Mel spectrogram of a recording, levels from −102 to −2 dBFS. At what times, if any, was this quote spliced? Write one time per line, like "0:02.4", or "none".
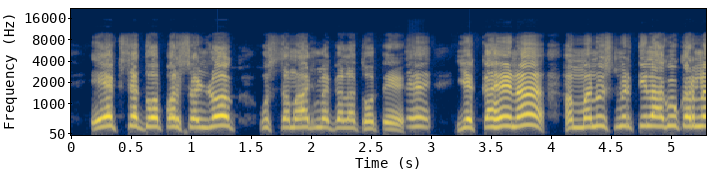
0:02.9

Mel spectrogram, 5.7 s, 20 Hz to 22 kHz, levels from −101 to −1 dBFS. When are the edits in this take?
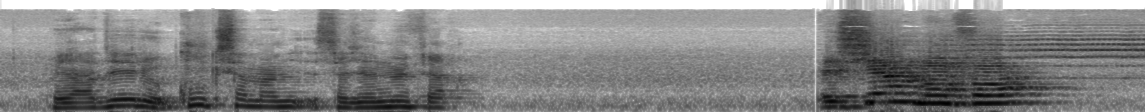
0:04.1

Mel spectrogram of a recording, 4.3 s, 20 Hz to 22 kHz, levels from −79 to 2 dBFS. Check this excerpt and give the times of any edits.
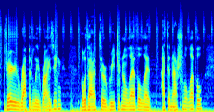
none

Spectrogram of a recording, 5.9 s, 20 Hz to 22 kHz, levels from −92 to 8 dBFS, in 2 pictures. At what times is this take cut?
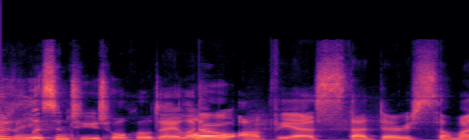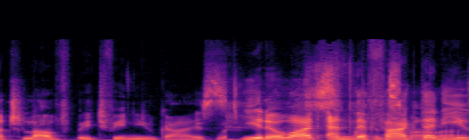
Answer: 0:01.2
0:04.2

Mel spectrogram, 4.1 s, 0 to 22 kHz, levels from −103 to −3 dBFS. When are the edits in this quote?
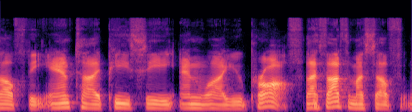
0:03.1

